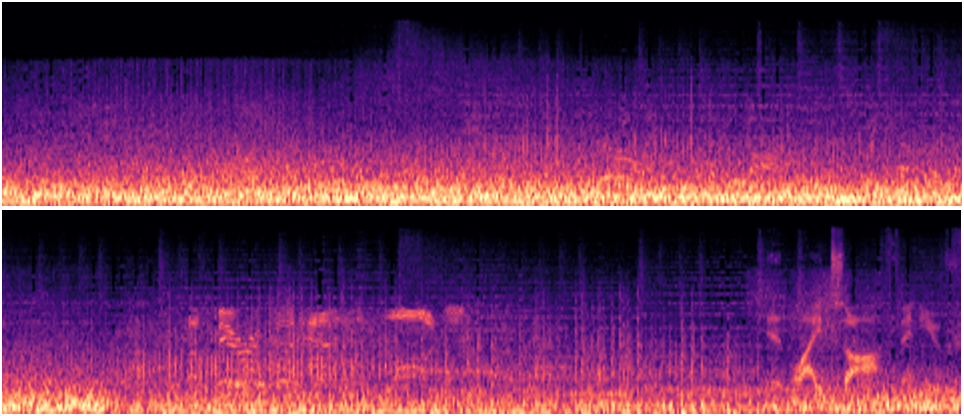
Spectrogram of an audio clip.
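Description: Rocket engines at liftoff: a heavy, dense low rumble that breaks off sharply about eight seconds in to a quieter, thinner rumble.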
